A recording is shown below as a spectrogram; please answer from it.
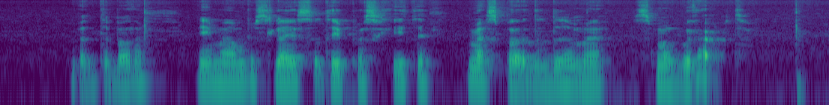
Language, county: Lithuanian, Vilnius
